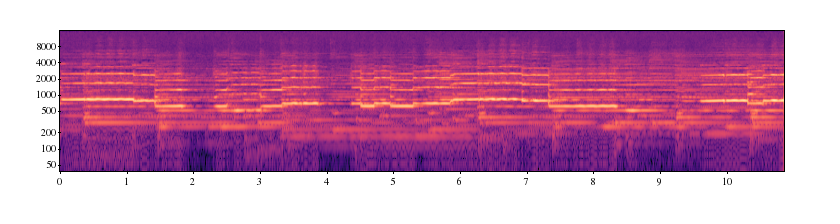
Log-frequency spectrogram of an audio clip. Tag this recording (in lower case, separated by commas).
music, wind instrument, flute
